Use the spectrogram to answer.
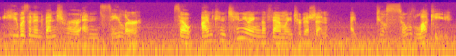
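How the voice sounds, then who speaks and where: Very bright, eager young historian woman. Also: on the low side, normal speed, low-quality recording. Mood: warm, hopeful. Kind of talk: video game dialogue. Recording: game audio with faint ambient noise.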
